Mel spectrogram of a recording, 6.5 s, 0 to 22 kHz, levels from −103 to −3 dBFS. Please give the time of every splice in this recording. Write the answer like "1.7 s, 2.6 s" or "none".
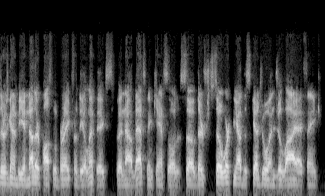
none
